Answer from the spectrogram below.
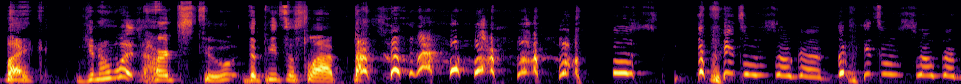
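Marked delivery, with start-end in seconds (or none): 2.6-7.2 mock wailing. Mock crying over the pizza.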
